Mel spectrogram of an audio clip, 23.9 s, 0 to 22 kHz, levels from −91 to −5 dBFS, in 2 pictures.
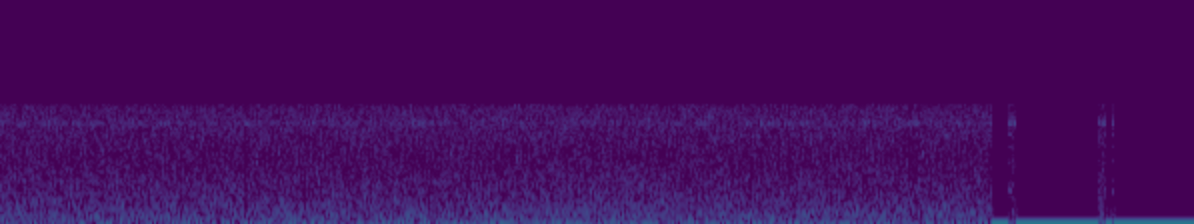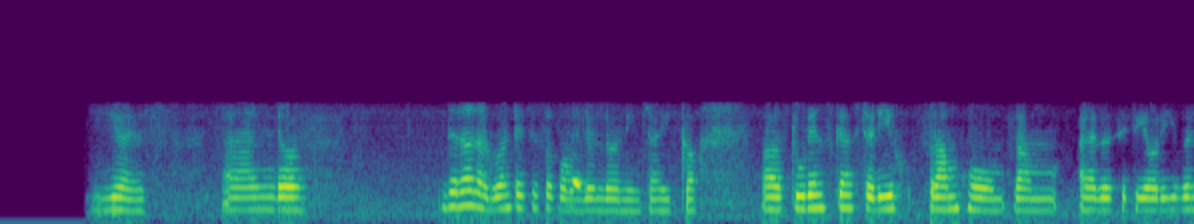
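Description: Throughout, the speech sounds buzzy and gravelly, with nothing above 4 kHz: GSM full-rate codec damage, which fits a 13 kbps bitrate, rebuilding the voice from sparse, regularly spaced excitation pulses.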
